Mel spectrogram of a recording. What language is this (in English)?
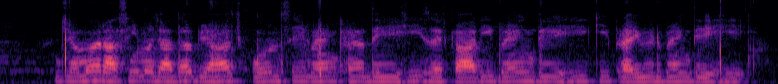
Chhattisgarhi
